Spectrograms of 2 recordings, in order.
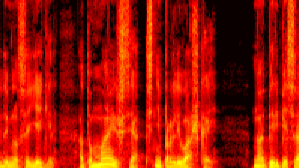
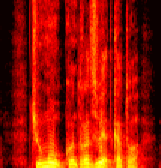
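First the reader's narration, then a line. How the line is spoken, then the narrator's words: Howling wail. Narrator (Russian): взвыл завхоз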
